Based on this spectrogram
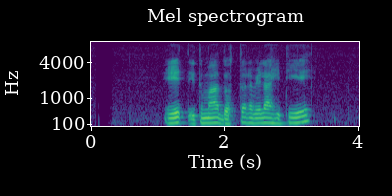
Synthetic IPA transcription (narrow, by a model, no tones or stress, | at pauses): eːt̪it̪umaːd̪ost̪ɐɾəʋelaːɦit̪ijeː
